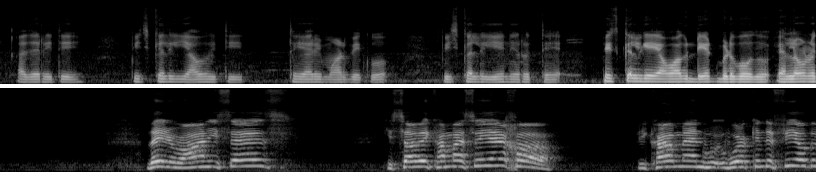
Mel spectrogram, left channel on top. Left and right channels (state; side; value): different; both; correlation -0.01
